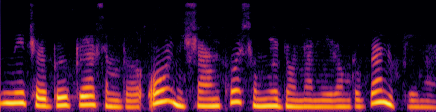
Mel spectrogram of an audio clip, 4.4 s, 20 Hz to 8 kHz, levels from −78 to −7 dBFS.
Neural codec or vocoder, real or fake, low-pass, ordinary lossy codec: codec, 16 kHz, 4 kbps, X-Codec, WavLM features, trained on Multilingual LibriSpeech; fake; 7.2 kHz; MP3, 48 kbps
